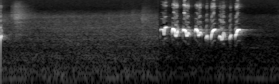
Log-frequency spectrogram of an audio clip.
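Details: After a quiet start, a female yellow-vented bulbul calling to stimulate males delivers one lively burst of about eight quick, slurred notes lasting a second.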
